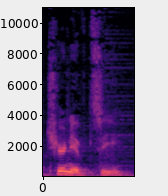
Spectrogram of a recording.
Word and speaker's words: Chernivtsi: she ate so Frances familiar you went to Chernivtsi last summer at that pronunciation right right it's a place that has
